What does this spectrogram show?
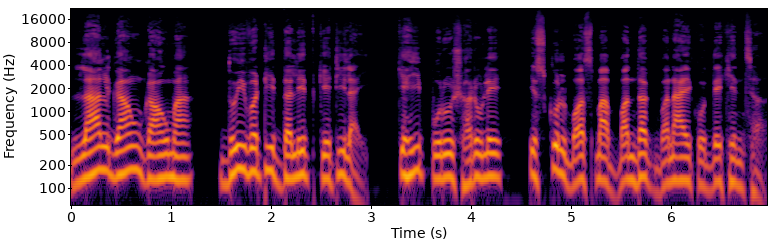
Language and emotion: Nepali, neutral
